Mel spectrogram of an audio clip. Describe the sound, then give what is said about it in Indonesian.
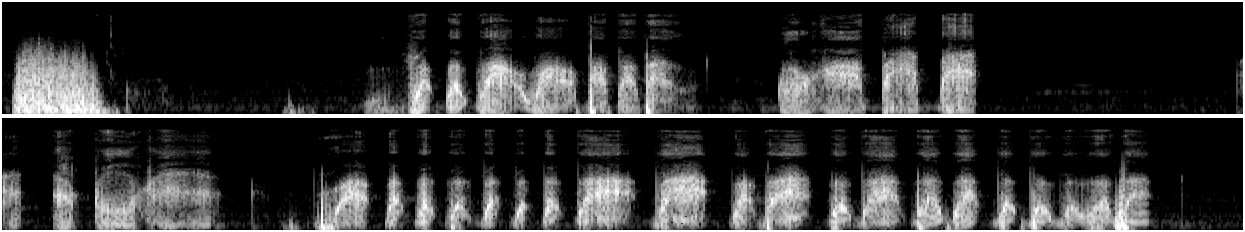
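A voice imitates Donald Duck's raspy, garbled quacking in rapid sputtering bursts, with a few short pauses between phrases, fairly loud, preceded by a brief loud breathy noise. “pengen niru suara-suara ah terinspirasi dari suara dona Bebek saya coba ya”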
